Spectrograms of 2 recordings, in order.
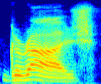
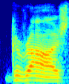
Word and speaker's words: garage: Next is the word garage right here. Garage. The stress is on the very end.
